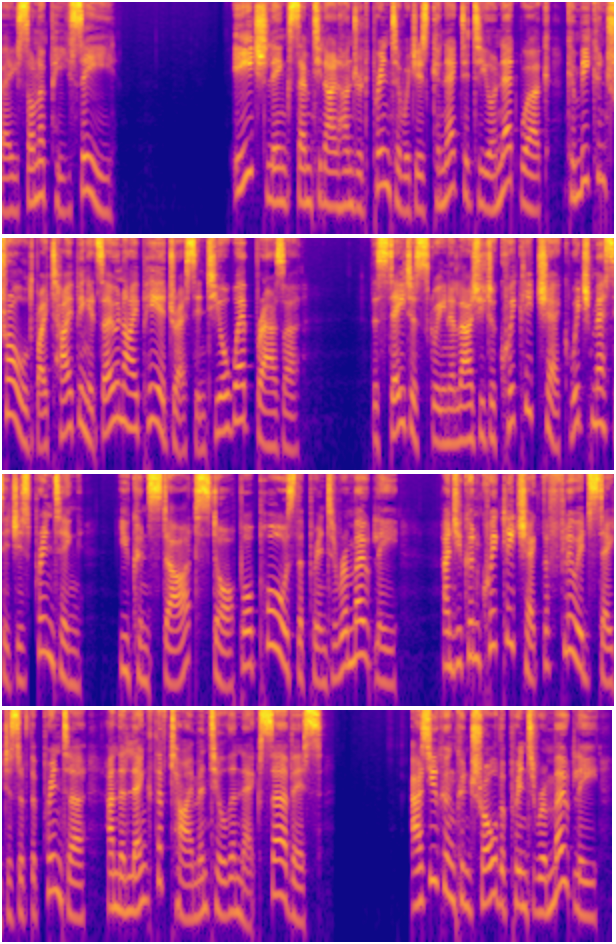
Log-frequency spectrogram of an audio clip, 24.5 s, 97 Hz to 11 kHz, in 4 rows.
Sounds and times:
Speech: 0.0 - 1.2, 2.4 - 9.1, 9.8 - 21.6, 22.5 - 24.4.

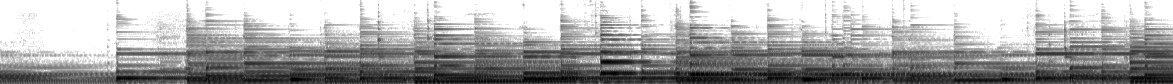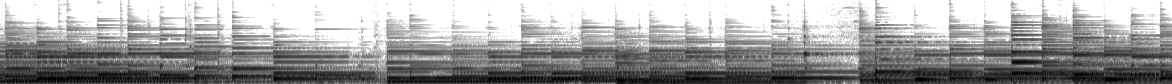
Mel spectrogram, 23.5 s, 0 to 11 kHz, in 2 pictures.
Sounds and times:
Guitar: 0.0 - 23.4.

